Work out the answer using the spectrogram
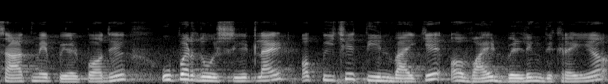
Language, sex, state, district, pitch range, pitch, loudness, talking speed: Hindi, male, Uttar Pradesh, Lucknow, 145-210 Hz, 170 Hz, -17 LUFS, 185 wpm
